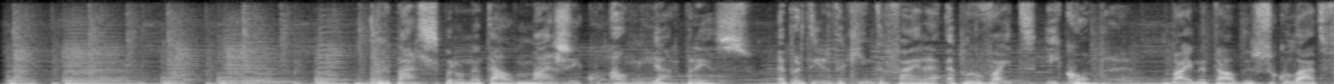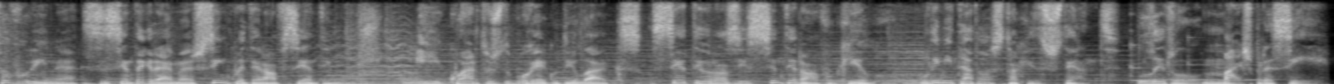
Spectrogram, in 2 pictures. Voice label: Portugese, Christmas Commercials; Portugal; Christmas Commercials 2023; Lidl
